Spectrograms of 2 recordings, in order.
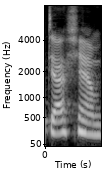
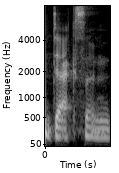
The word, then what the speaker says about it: dachshund: flicky flick flick yeah i say darshan but um it's actually dachshund is it uh i think so yeah like jackson well because it's a german name so i'm obviously saying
